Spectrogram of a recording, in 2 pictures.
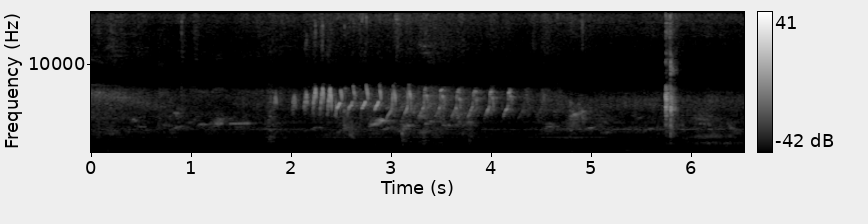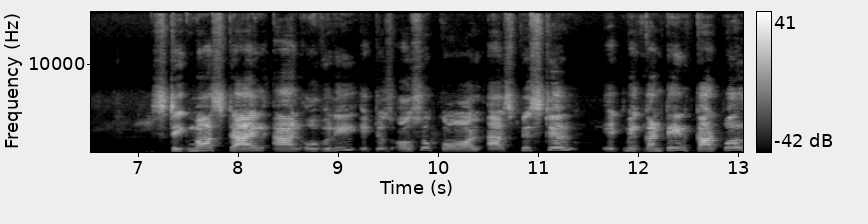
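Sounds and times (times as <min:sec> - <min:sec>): small bird chirping: 0:00.1 - 0:07.5.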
